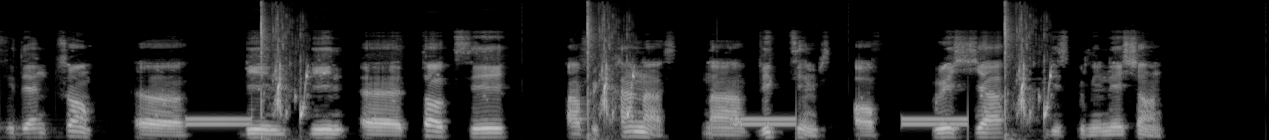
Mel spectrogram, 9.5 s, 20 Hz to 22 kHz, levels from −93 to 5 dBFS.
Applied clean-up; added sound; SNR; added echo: classical method spectral subtraction.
